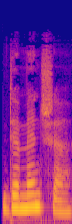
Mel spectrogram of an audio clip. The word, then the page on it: dementia: American English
